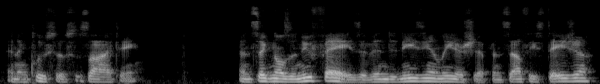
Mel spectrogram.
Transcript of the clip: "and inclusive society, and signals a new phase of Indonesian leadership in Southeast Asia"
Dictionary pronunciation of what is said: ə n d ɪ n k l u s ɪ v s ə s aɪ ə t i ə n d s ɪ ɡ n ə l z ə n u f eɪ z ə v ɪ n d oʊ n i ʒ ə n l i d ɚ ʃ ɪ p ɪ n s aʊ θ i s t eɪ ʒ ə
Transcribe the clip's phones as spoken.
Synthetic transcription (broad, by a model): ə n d ɪ n k l u s ɪ v s ə s aɪ ə t i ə n s ɪ ɡ n l z ə n u f eɪ z ə v ɪ n d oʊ n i z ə n l i d ɚ ʃ ɪ p ɪ n s aʊ θ i s t eɪ ʒ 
